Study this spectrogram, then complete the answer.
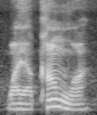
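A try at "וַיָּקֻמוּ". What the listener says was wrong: Yakwam. That one that looks like a P is actually kwa. So waya. Kwamwa.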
